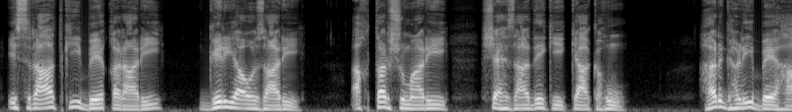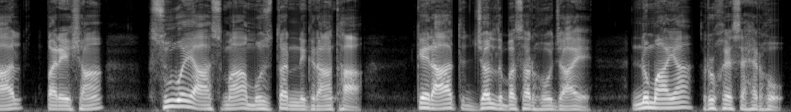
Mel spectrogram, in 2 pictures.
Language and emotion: Urdu, neutral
